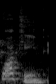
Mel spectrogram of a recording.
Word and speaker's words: Joaquin: But hearing him talk about the movie he'd seen, like, apparently, I don't actually know how to pronounce his name, so that's why I keep calling him Joaquin Phoenix. – It's Joaquin. – Is that it? – Joaquin.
